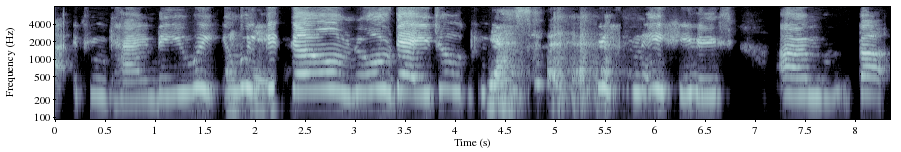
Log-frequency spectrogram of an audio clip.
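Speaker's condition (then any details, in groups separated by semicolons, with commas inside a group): Cerebral palsy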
